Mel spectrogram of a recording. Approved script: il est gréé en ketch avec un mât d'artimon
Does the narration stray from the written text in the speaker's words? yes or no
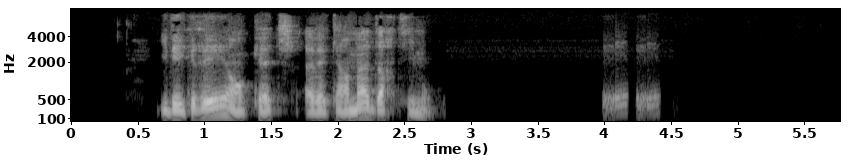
no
